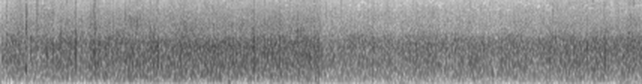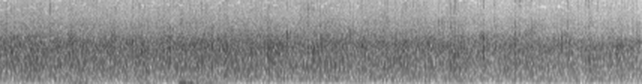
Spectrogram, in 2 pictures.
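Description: Sustained applause from an audience in a crowded room welcoming two speakers to a talk about talking to the stars, a dense steady wash of many hands clapping at a loud, even level for several seconds, easing only slightly partway through.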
